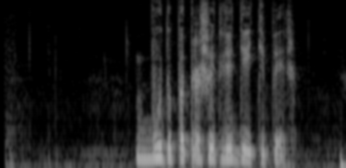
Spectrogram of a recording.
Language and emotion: Russian, angry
